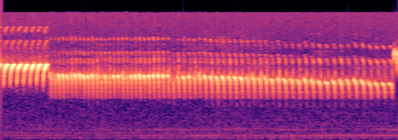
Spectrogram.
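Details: Domestic canary song played for training young birds: a short high trill, then a long even rolled trill on a lower pitch, with a higher trill starting at the end.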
